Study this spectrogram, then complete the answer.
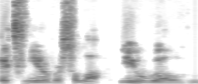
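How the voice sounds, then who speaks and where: A man's voice: medium pitch, steady tone, moderate pace, darkish tone, slightly rough, no echo, rough recording. A man telling his story openly and earnestly as a podcast guest, with many casual filler words. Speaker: podcast guest, sales leader. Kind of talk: candid personal storytelling.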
